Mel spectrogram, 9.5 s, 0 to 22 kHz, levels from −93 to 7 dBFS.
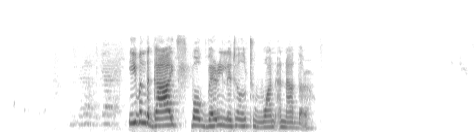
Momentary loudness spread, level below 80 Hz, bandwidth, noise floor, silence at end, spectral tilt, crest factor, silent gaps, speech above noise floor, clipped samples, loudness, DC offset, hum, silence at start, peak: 16 LU; -86 dBFS; 7.4 kHz; -90 dBFS; 3.3 s; -3 dB/octave; 26 dB; none; 56 dB; under 0.1%; -34 LUFS; under 0.1%; none; 2.1 s; -14 dBFS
